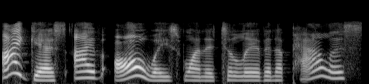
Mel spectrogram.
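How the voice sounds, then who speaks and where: A woman's voice: medium pitch, very animated, slow, a bit bright, no echo, lo-fi sound. A woman voicing a small, innocent toy bear in a children's storybook, speaking with earnest wonder. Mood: wide-eyed wonder.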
